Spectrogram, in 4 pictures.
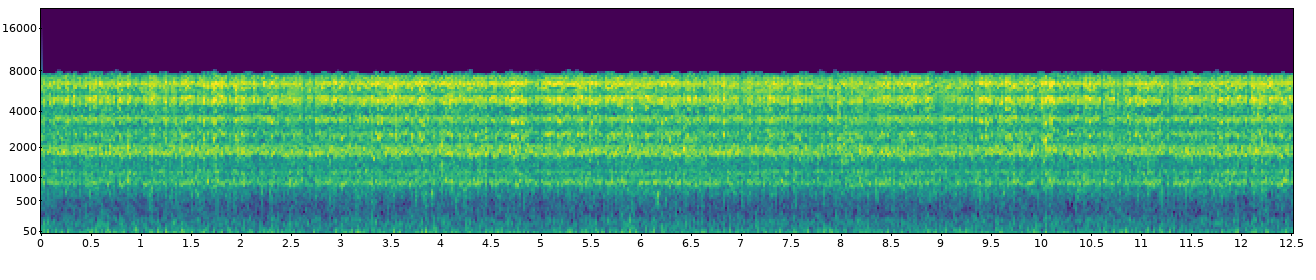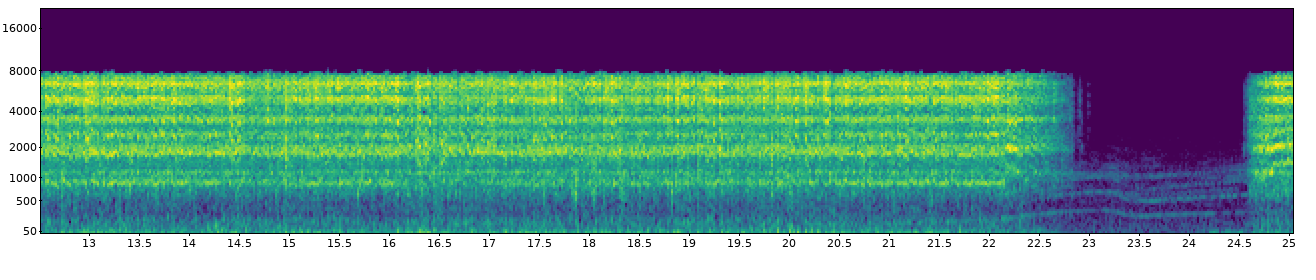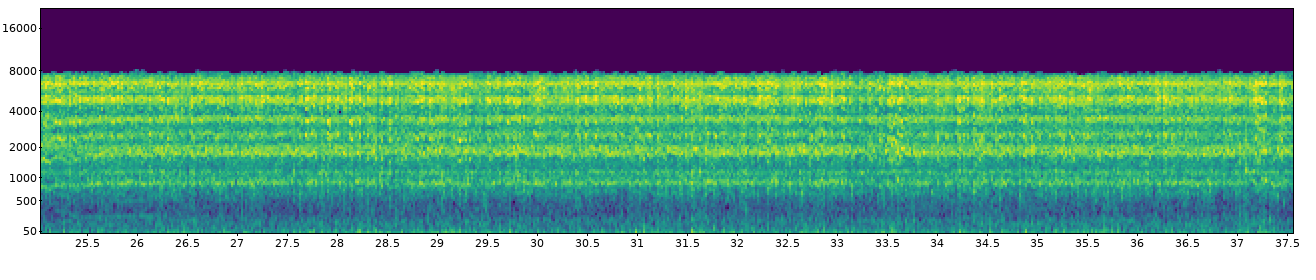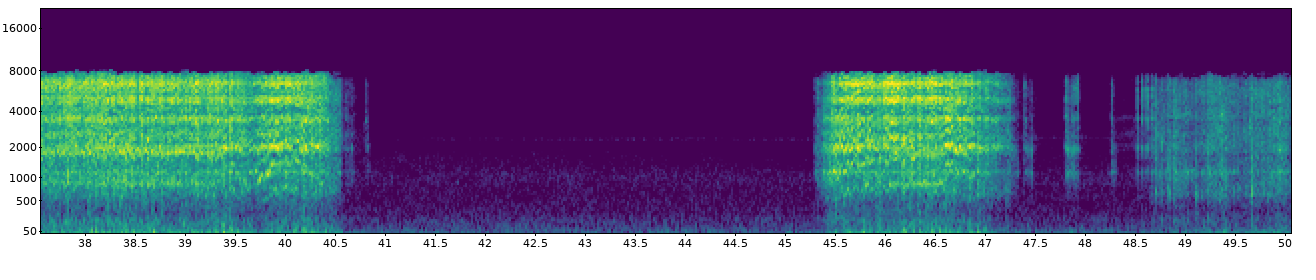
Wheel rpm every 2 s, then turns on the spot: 230, 230, 230, 230, 230, 230, 230, 230, 220, 230, 220, 40, 130, 230, 230, 230, 230, 230, 230, 190, 20, 0, 50, 70, 10.
40-42 48-50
